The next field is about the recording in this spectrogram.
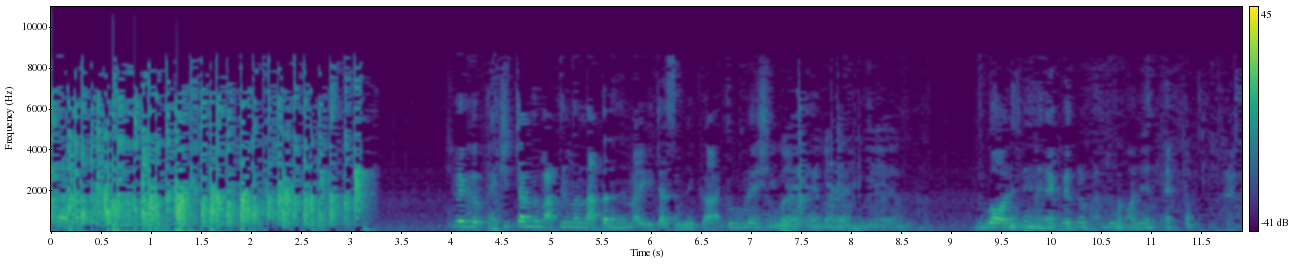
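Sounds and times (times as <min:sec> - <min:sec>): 
hand clapping by a guest: 0:00.0 - 0:03.3
speech: 0:04.5 - 0:08.3, 0:09.2 - 0:11.9.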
